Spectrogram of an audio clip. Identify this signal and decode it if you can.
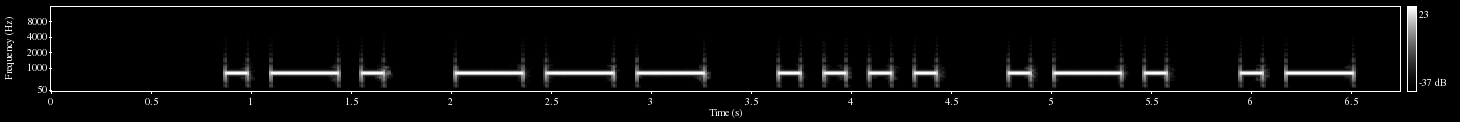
Morse code, heard as a keyed tone, about 10 wpm, 800 Hz. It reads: ROHRA
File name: 10wpm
